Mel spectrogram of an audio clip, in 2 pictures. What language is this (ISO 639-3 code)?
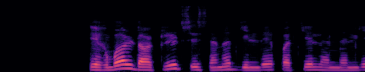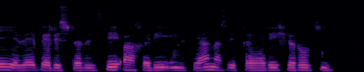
trw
